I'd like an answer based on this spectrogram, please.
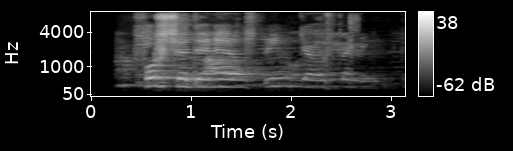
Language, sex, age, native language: Icelandic, male, 11, Icelandic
